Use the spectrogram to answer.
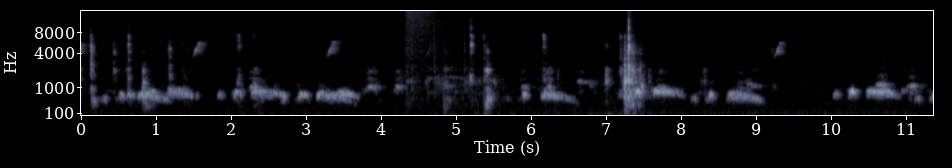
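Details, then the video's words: Spotted dove used as a lure bird, calling to attract wild doves: short, low coos in broken bursts, mixed with sharp clicks and ticking knocks. "Chim Cu Mồi Thúc Và Gáy Gọi Bổi Mới Dùng Kích Bổi Hiệu Quả"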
